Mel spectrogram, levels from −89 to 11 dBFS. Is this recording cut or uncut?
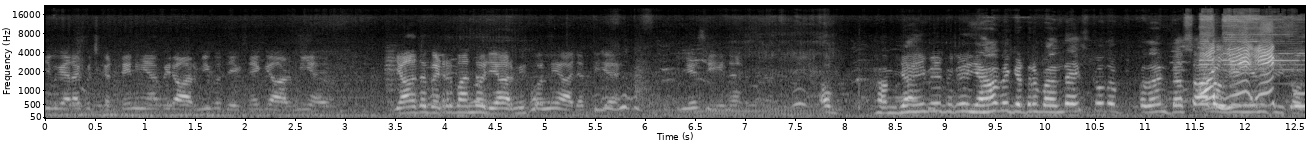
uncut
